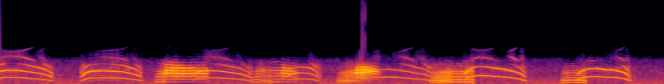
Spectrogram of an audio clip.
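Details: Siamese cat, a mother carrying her days-old kitten; a run of about eight loud, arched, harmonic meows that rise then fall, each roughly half a second long and spaced irregularly, in a quiet indoor setting.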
